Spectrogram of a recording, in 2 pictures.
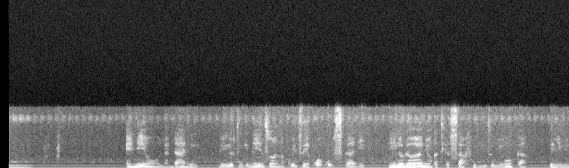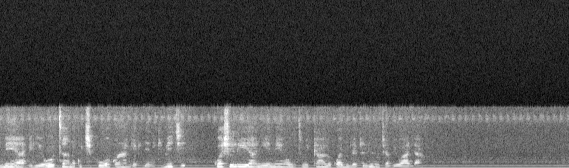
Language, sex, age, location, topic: Swahili, female, 25-35, Dar es Salaam, agriculture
